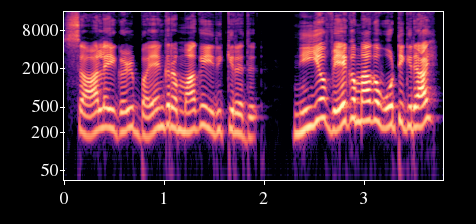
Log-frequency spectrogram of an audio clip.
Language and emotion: Tamil, angry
